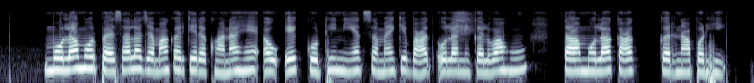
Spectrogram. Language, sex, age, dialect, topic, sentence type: Chhattisgarhi, female, 36-40, Eastern, banking, question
